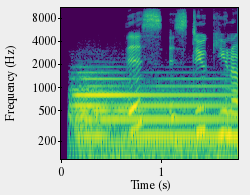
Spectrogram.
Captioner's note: bell tolling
